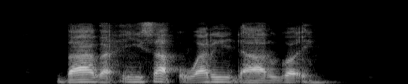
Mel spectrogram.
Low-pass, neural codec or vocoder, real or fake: 7.2 kHz; codec, 16 kHz, 2 kbps, FunCodec, trained on LibriTTS, 25 frames a second; fake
